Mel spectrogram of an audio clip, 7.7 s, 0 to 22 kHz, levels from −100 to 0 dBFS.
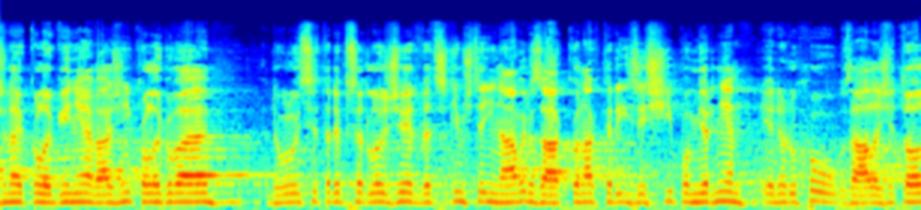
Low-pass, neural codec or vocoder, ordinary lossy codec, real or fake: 14.4 kHz; none; AAC, 48 kbps; real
